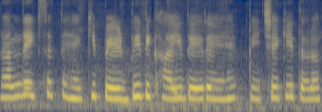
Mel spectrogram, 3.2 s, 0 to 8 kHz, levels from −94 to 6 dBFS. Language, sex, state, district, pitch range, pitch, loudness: Hindi, female, Chhattisgarh, Rajnandgaon, 255-305 Hz, 270 Hz, -15 LUFS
